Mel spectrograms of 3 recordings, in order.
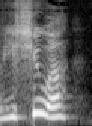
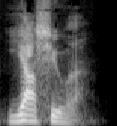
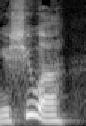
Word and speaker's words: Yeshua: So the name of Yeshua does contain the Father's name after all, and we should restore the pronunciation to Yahshua. Well, not so fast. While there's certainly some validity to the idea of Yud-Heh-Vav-Heh still being preserved in the name Yeshua, that still doesn't affect the pronunciation of what we clearly see in the Hebrew.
